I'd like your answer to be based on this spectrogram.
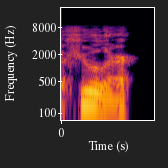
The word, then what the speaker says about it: Hüller: Sandra Hüller, yes, in Anatomy of a Fall. – Proper pronunciation.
